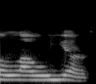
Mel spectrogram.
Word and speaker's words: lawyer: Oh, berarti she hires a lawyer. Untuk pada kasus itu? On the case. For the case. Oh, for the case. Nah, lawyer itu bacanya lawyer ya, bukan lawyer.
